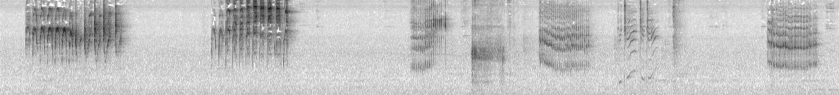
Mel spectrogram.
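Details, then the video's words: Pet parrotlet in a cage making funny sounds: two long, loud, buzzy, rasping chatters, then a run of shorter squawks, nasal squeaks and a final harsh harmonic call, fairly clear over quiet background. "parrotlet making funny sounds and meowing like a cat"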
